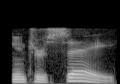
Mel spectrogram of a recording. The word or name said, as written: inter se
